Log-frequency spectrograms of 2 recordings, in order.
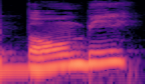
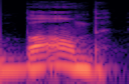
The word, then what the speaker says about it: bomb: um B A M esse bebê do final do Bomba é mudo você não fala Bomb você fala bom e o som do ó não é som de Ó tem mais um som de ar então a diferença de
